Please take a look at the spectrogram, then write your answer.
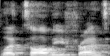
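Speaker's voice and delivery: plain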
